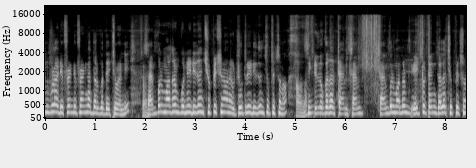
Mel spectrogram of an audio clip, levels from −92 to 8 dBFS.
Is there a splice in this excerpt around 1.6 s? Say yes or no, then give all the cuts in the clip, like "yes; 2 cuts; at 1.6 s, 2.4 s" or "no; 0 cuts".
no; 1 cut; at 5.1 s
